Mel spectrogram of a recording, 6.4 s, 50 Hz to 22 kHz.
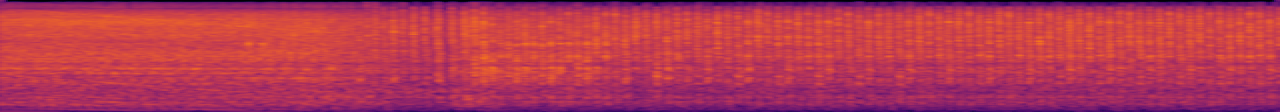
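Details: Land Rover 300Tdi diesel pickup, restarted after standing since August, with air in new 8 mm fuel lines: revs briefly then drops to a clattery uneven idle, won't hold revs; owner suspects air entering through the lift pump.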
